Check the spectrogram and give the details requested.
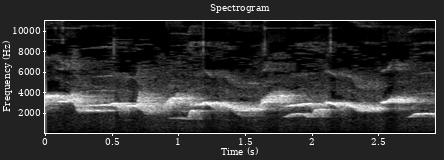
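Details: Loud, unbroken warbling song of gliding whistles that rise and fall continuously over three seconds.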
